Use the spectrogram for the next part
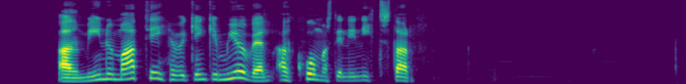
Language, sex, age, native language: Icelandic, male, 40-49, Icelandic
